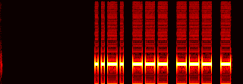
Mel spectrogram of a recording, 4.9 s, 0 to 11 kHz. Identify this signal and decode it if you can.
Morse code, heard as a keyed tone, about 19 wpm, 800 Hz. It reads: FOOT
